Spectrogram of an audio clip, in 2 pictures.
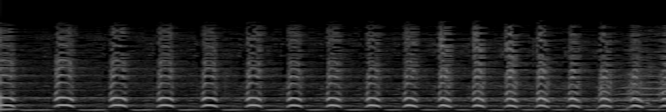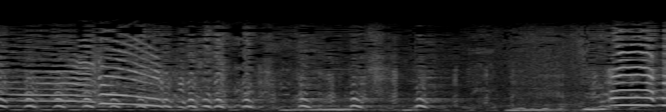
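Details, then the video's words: Siamang at Dubbo zoo, New South Wales, giving a howling bout: loud evenly spaced hoots nearly three per second over a low drone, accelerating into sweeping rising whoops, then low booms and a final loud hoot. "siamang monkey's howling"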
